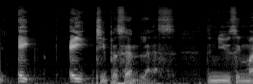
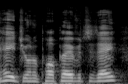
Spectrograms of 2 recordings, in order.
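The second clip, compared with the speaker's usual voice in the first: fake friendly invite; 8 semitones higher, 3 dB louder, much faster than usual. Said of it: "pretending to be Corona".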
